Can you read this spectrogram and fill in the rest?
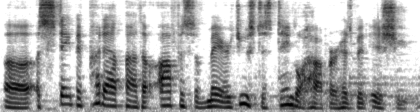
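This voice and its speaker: An actor playing an excitable, folksy amateur investigator in an audio drama, talking in a colloquial, theatrical way. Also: medium pitch, fairly quick. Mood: reading aloud. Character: Bud, excitable folksy podcast sleuth, hobby investigator.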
